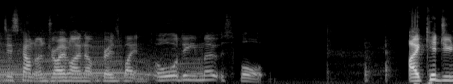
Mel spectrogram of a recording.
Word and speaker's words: Audi: i would understand if someone said would be aud if someone went aud no it's audi like that's all it is but audi audi where'd you like for you to pronounce the or sound requires there to be at least an o present there isn't even an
